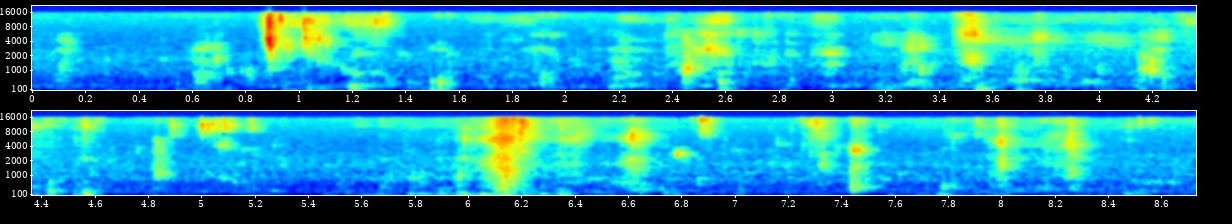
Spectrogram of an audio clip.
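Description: Close-miked chewing of a shoyu spam musubi: scattered wet mouth clicks and soft crunches of nori and rice, with one louder crunch about six seconds in.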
